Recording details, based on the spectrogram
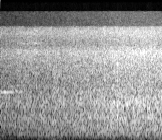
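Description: Wind blows in a steady, broad rushing roar that swells slightly toward the end, with no voices.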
